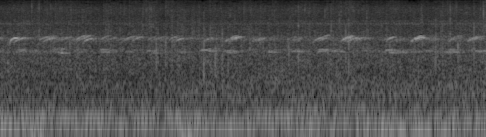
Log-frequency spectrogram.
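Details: Coqui frogs on the Big Island of Hawaii calling through a tropical rain shower: scattered short rising chirps over a steady lower note band, with constant rain patter and hiss underneath.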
